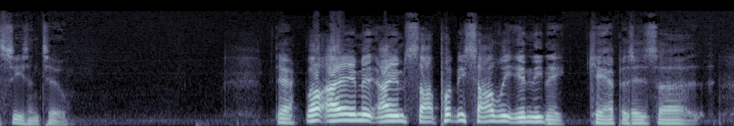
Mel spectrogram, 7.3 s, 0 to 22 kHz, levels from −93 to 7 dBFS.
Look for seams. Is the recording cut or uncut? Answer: cut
